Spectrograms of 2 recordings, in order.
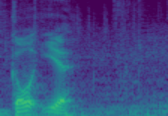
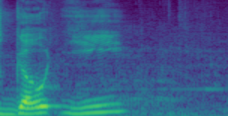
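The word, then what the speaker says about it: Gotye: the singers name is gold yet it's probably not pronounced like that it's goat ye Gautier pronounced like Kanye okay all I'm asking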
